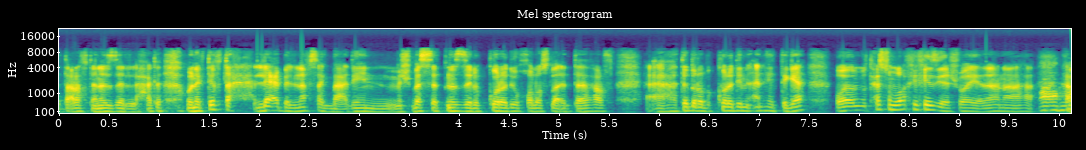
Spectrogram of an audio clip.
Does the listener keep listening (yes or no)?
yes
